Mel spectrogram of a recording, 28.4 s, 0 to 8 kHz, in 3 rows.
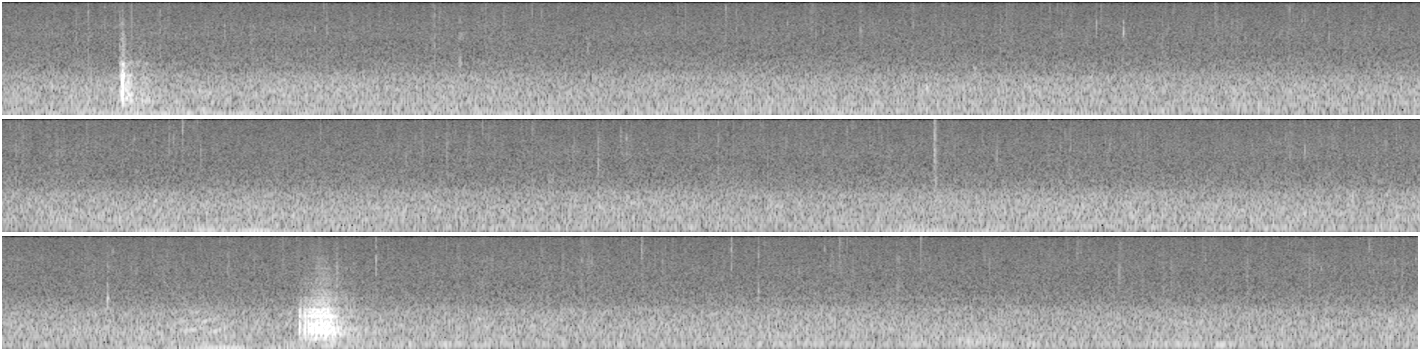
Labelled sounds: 20.9	21.2	croaking sound likely from a nearby submerged object, 0.78 to 1.0 kHz

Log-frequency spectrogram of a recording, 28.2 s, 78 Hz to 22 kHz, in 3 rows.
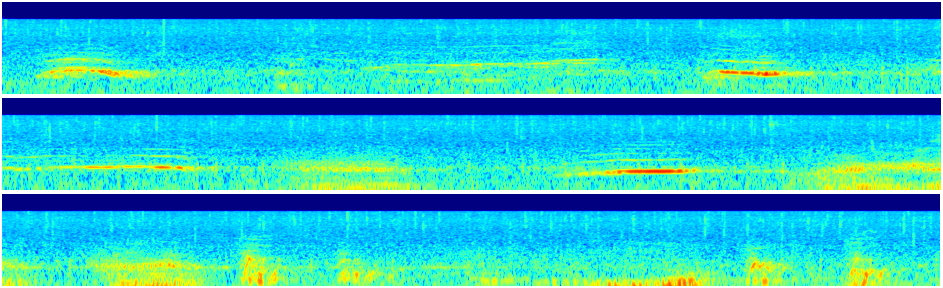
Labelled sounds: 4.6	5.0	humpback whale, 1.3 to 1.6 kHz
10.8	11.1	humpback whale, 0.91 to 1.0 kHz
15.6	16.0	humpback whale, 1.2 to 1.3 kHz

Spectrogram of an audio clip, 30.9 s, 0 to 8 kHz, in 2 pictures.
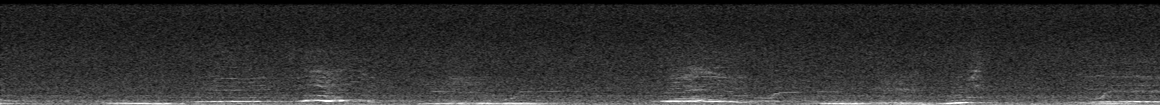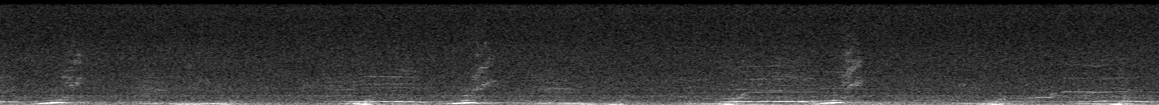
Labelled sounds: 3.0	3.2	humpback whale, 1.1 to 1.2 kHz
3.9	4.4	humpback whale, 1.3 to 2.1 kHz
5.7	6.0	humpback whale, 0.90 to 1.1 kHz
8.9	9.7	humpback whale, 1.1 to 2.9 kHz
10.3	11.2	humpback whale, 0.80 to 1.1 kHz
14.4	14.7	humpback whale, 2.1 to 2.3 kHz
21.9	22.1	humpback whale, 1.4 to 2.0 kHz
25.4	25.9	humpback whale, 0.93 to 2.1 kHz
26.4	27.0	humpback whale, 1.3 to 2.6 kHz
29.6	30.3	humpback whale, 0.86 to 3.1 kHz

